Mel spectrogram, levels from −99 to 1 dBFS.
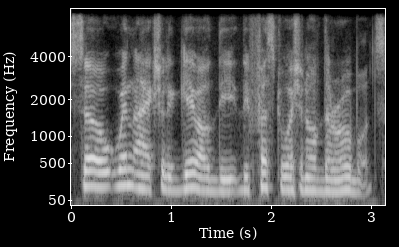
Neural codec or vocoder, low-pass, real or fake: none; 7.2 kHz; real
